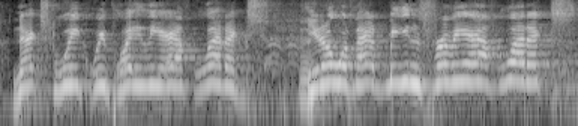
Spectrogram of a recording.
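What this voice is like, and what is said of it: Walter Matthau impression. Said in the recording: “I love your Walter Matthau impression.”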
